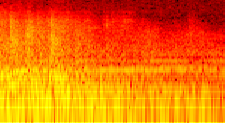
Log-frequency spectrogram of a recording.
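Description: Deep rumbling tail of a produced explosion sound effect, fading steadily, under a few held low musical tones.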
